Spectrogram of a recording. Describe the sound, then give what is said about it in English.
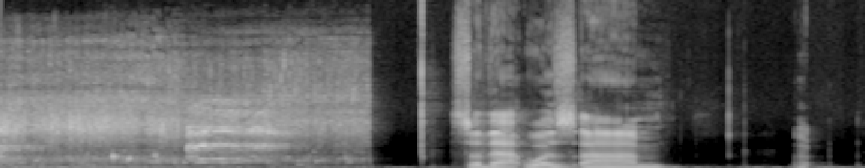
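Water gushes hard and steadily from a hose for a couple of seconds, with squeaky, cartoonish gulping noises over it as a young Sonic the Hedgehog is inflated by the water hose, taking the water in. It cuts off abruptly, and then a loud, expressive voice follows. “Yeah, he's being sexually inflated by a water hose.”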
